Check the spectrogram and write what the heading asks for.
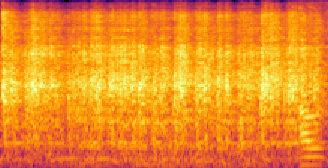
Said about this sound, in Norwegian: rutsjer rundt på tralle. Jekketralle! Ja, jekketralle.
